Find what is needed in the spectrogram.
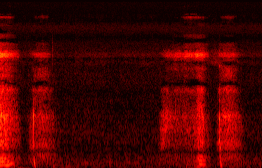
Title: Snoring sound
